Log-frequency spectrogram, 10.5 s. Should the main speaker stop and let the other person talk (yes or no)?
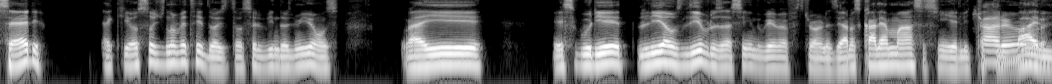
no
